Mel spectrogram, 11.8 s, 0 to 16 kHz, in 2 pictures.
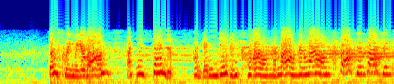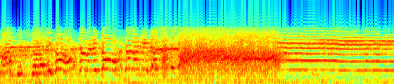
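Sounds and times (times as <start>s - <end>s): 
speech: 0.8s - 9.0s
laughter: 0.8s - 10.3s
person screaming: 8.2s - 11.8s.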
